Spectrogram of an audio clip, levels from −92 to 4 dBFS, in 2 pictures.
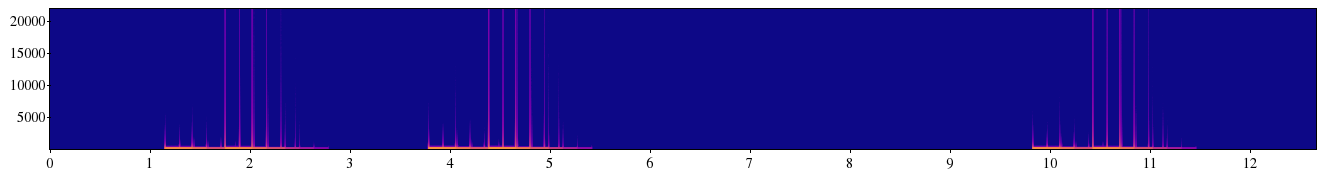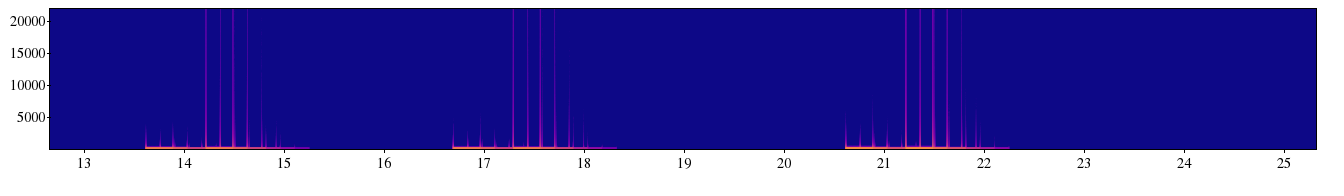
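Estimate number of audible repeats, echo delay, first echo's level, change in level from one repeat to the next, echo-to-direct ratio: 3, 144 ms, -6.0 dB, -9.0 dB, -5.5 dB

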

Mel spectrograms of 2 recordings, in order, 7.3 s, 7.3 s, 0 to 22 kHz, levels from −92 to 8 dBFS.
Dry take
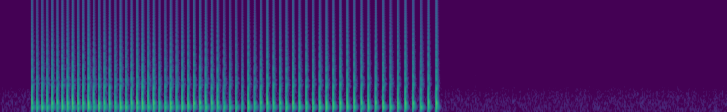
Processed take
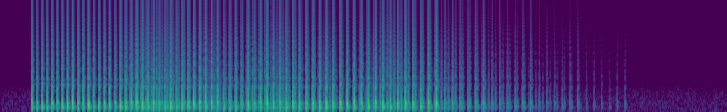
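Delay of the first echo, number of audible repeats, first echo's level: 472 ms, 3, -13.0 dB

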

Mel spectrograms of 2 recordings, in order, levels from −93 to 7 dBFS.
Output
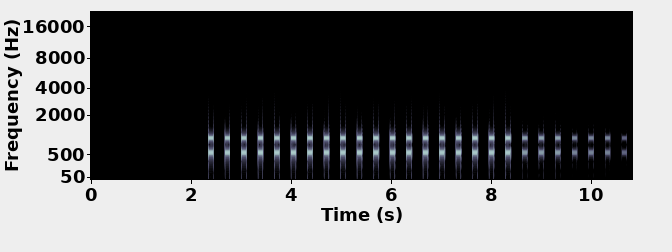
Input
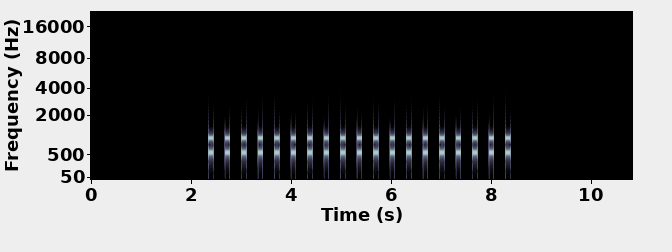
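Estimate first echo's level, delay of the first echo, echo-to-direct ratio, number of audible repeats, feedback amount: -15.0 dB, 996 ms, -14.5 dB, 3, 37%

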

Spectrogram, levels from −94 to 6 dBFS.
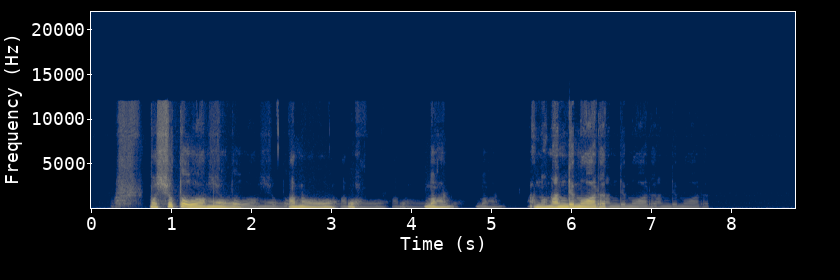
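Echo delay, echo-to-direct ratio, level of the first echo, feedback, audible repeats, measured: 644 ms, -22.5 dB, -23.0 dB, 31%, 2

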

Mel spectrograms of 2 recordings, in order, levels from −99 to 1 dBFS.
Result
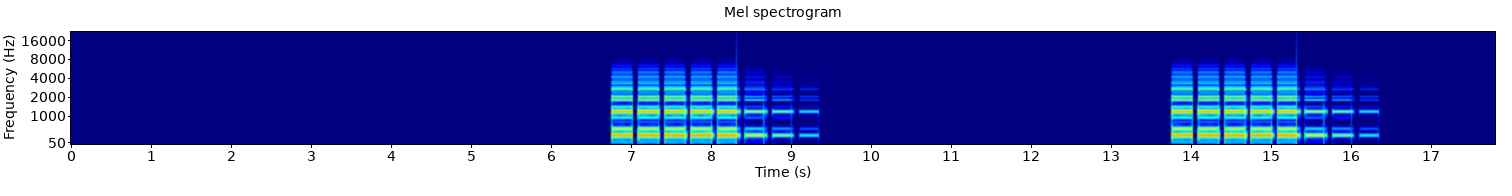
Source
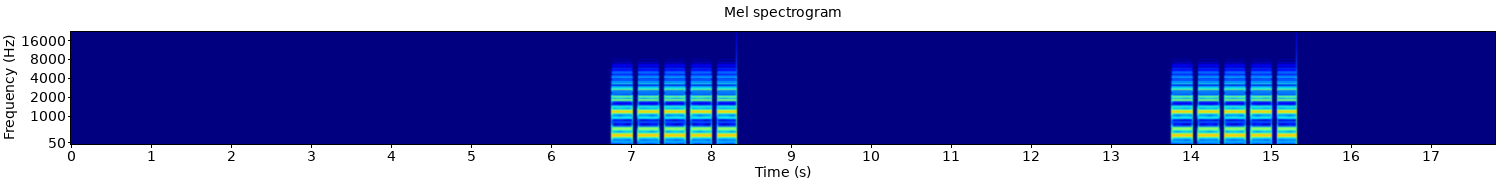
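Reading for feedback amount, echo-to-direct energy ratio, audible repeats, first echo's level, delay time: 39%, -18.0 dB, 3, -18.5 dB, 343 ms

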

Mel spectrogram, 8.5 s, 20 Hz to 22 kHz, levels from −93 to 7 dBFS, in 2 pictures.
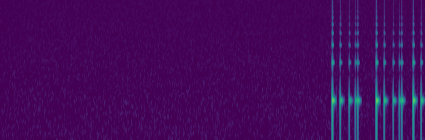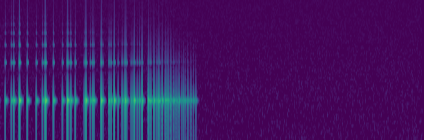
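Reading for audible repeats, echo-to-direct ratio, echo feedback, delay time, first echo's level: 3, -6.5 dB, no regular repeats, 79 ms, -11.0 dB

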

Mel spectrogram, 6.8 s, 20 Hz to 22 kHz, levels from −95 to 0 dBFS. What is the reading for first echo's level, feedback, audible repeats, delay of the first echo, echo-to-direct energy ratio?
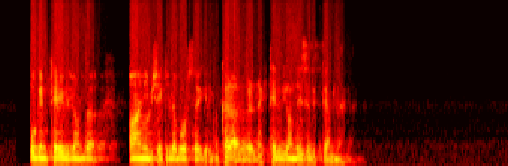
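-17.5 dB, 24%, 2, 151 ms, -17.5 dB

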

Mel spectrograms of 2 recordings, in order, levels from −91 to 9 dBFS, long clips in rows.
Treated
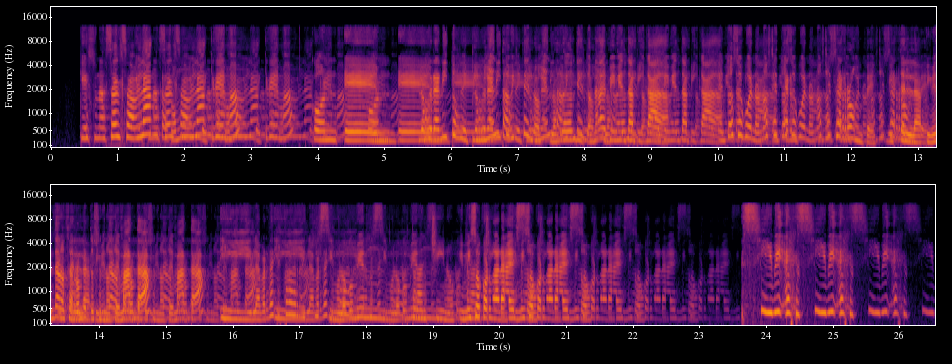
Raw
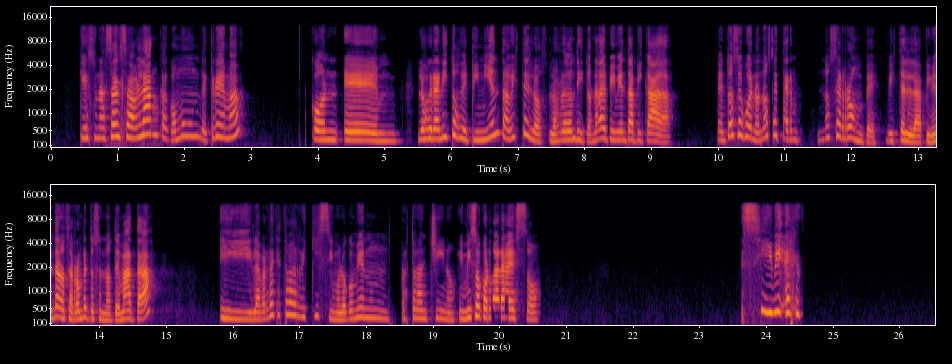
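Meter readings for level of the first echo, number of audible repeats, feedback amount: -4.5 dB, 4, 36%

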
